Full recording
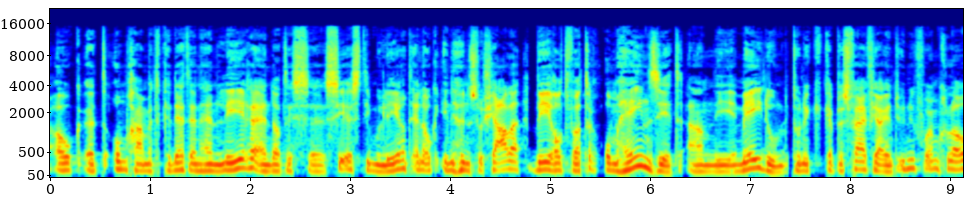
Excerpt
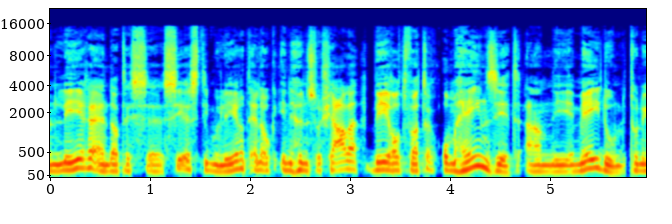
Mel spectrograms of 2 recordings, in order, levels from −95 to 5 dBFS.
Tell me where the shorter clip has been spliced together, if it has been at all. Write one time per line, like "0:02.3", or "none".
none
